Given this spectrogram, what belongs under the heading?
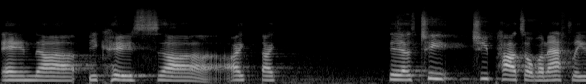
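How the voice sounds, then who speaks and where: A woman with a German accent speaks at medium pitch with monotone, flat intonation. The recording is very clean, with a silent background. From Germany. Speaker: entrepreneur and former elite swimmer. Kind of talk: panel discussion. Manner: halting, many fillers.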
